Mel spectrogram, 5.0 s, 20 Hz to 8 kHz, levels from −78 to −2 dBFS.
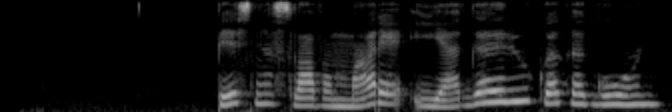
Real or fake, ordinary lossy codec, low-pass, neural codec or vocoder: real; none; 7.2 kHz; none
